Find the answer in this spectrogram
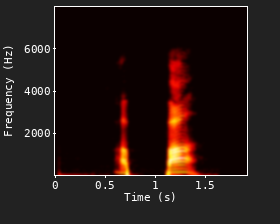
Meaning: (noun) 1. vocative of அப்பன் (appaṉ, “father”) 2. father, dad 3. a term of address for those familiar or those younger than oneself; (interjection) an exclamation of pain
- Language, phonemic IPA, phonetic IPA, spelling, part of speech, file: Tamil, /ɐpːɑː/, [ɐpːäː], அப்பா, noun / interjection, Ta-அப்பா.ogg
